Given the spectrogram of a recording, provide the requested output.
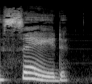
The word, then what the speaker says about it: said: Here are all four say and saying with a long A says, and said with a short E.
